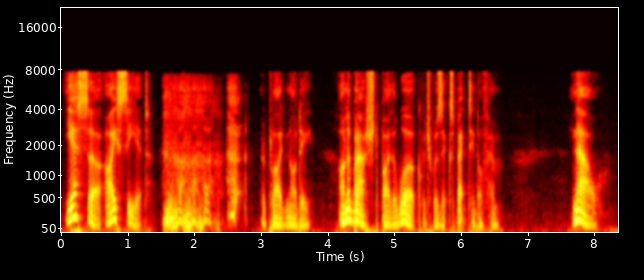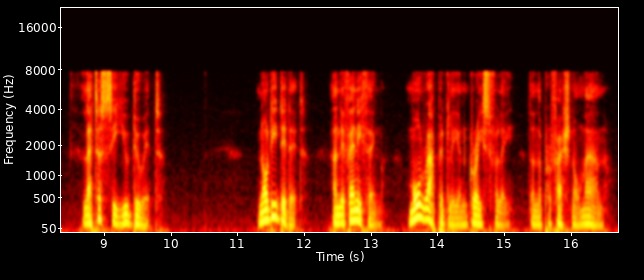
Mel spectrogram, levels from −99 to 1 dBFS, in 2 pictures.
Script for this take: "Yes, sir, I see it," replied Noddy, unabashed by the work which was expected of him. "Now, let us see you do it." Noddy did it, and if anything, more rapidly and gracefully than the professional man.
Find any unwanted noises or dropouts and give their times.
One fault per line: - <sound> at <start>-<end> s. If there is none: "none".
- laugh at 1.5-2.8 s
